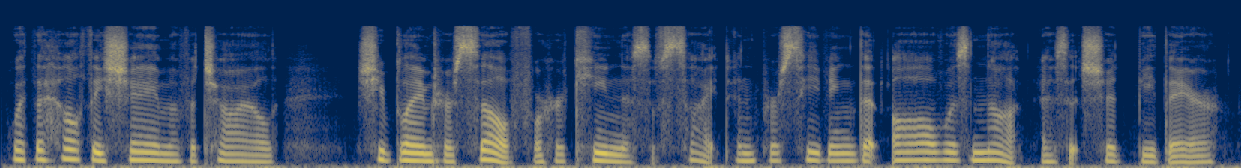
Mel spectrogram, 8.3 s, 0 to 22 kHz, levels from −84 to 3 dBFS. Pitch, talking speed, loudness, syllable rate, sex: 175 Hz, 190 wpm, -18 LUFS, 4.6 syllables/s, female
